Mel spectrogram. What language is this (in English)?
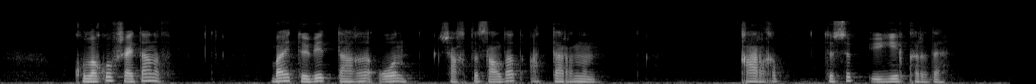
Kazakh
